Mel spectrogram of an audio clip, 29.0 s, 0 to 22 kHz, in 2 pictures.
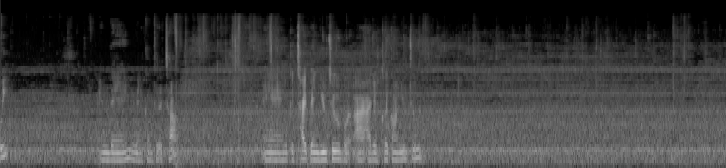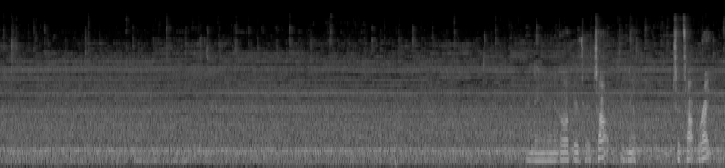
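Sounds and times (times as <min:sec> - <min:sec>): background hum and hiss: 0:00.0 - 0:29.0.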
